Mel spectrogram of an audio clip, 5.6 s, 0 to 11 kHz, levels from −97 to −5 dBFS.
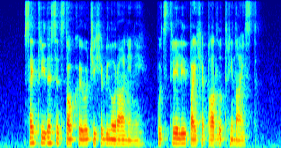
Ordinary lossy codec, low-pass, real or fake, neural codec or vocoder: none; none; fake; vocoder, 22.05 kHz, 80 mel bands, WaveNeXt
